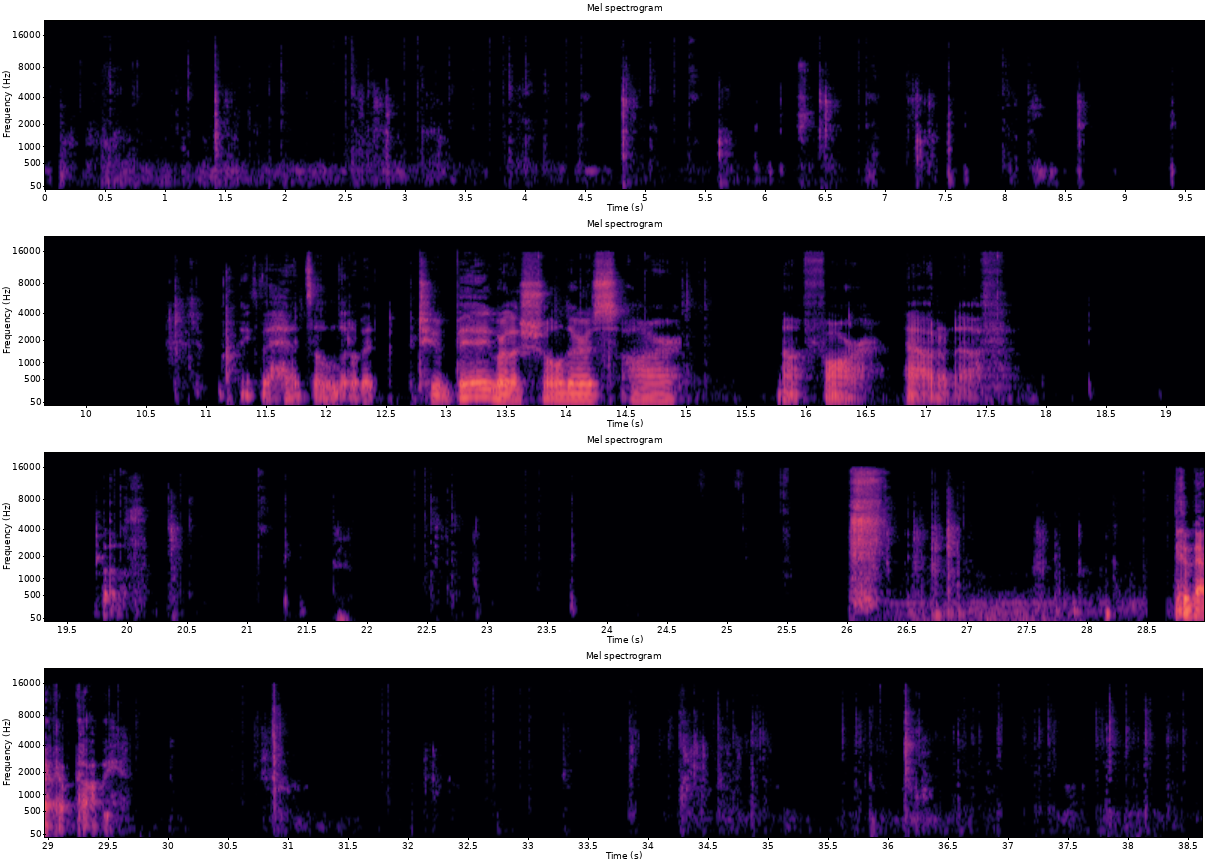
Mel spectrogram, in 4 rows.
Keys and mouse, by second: 1.5-4.6 typing, 5.7 Tab, 6.0 middle click, 6.6 click, 6.7-9.2 middle drag, 7.9 ctrl+s, 11.6-13.5 shift+middle drag, 13.5 click, 14.8 g, 18.2-21.5 drag, 20.2 b, 21.5 s, 22.3 g, 25.3-38.6 middle drag, 26.7 ctrl+s, 29.3-38.6 drag.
